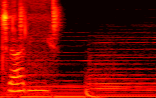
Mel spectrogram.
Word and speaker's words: Jadi: How do I describe how the vowels are pronounced? Jadi. The J is very soft on Jadi.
